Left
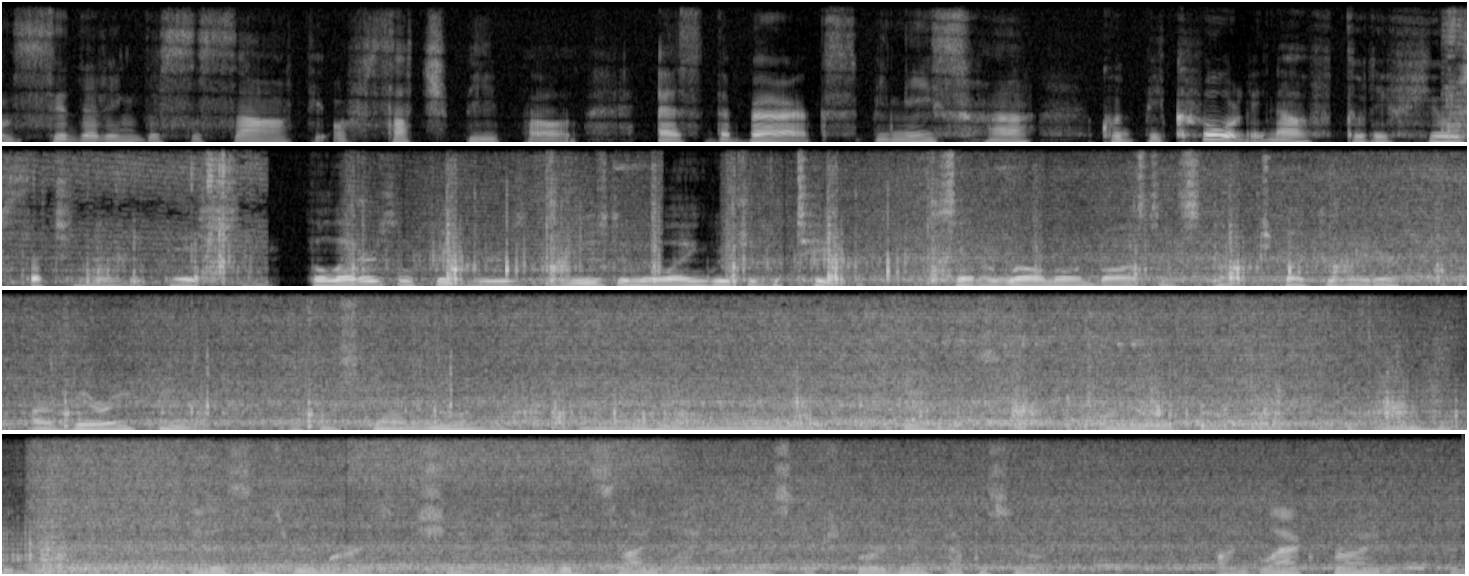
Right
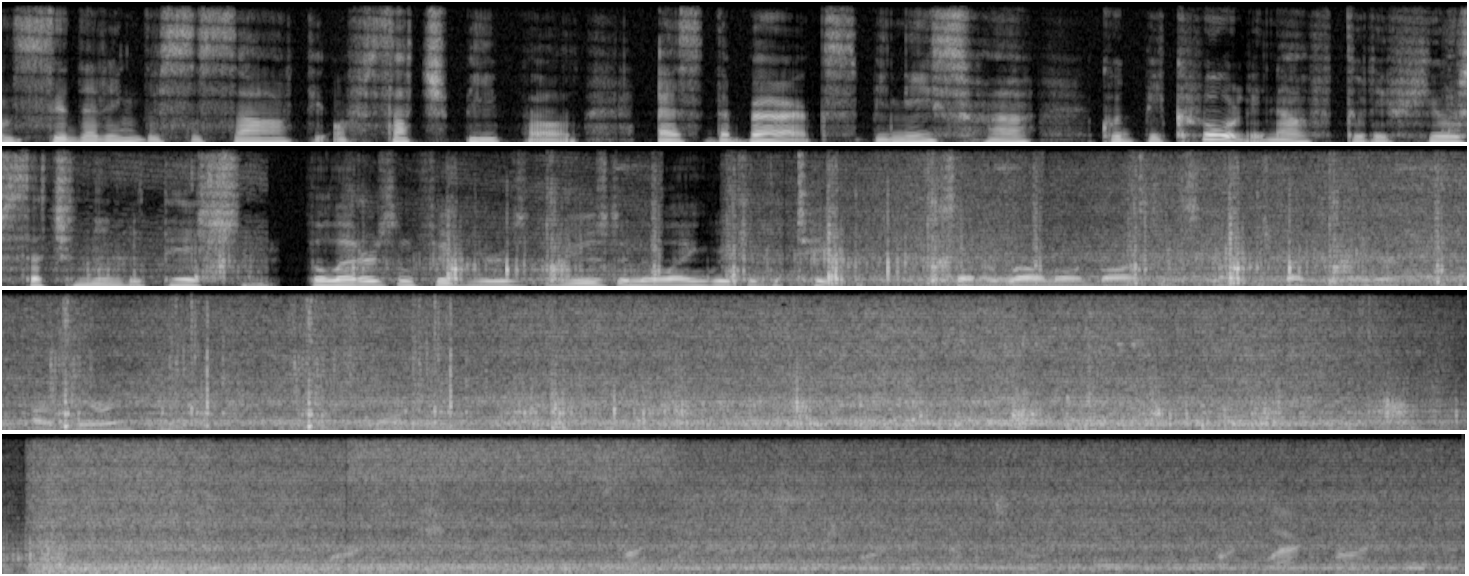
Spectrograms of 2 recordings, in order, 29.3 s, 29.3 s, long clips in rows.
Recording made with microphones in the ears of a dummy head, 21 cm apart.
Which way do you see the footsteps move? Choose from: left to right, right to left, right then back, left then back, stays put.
right then back.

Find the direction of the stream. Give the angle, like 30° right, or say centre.
centre.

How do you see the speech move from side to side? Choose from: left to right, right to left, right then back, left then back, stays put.
right to left.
